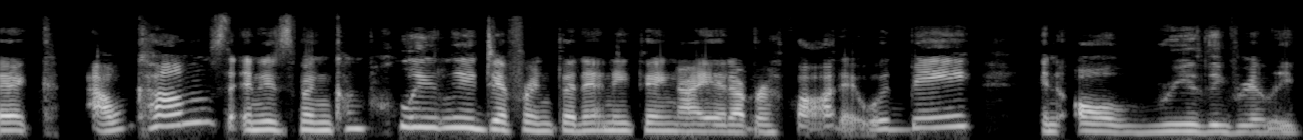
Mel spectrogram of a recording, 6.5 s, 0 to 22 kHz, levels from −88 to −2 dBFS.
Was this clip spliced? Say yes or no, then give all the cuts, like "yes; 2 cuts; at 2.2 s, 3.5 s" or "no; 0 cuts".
no; 0 cuts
